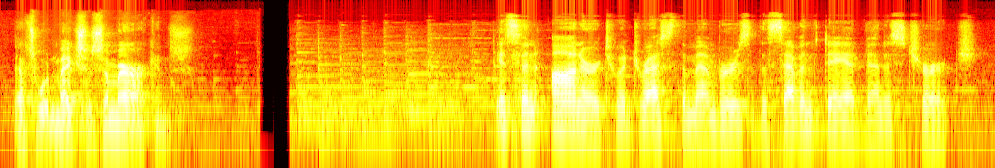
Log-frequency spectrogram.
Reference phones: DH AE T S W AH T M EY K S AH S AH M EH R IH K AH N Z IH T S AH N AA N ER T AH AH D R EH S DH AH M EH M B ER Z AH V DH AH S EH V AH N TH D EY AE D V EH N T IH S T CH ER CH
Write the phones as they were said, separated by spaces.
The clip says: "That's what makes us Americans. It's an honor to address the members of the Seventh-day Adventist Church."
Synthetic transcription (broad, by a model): DH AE T S W AH T M EY K S AH S AH M EH R IH K AH N Z IH T S AH N AA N ER T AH AH D R EH S DH AH M EH M B ER Z AH V DH AH S EH V AH N TH D EY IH D V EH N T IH S CH ER CH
